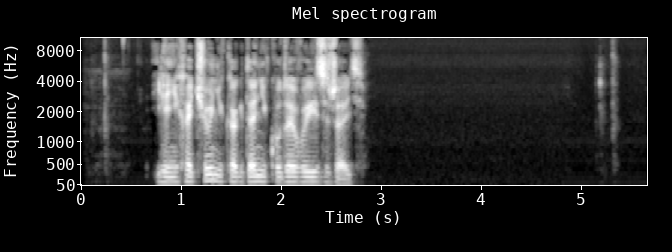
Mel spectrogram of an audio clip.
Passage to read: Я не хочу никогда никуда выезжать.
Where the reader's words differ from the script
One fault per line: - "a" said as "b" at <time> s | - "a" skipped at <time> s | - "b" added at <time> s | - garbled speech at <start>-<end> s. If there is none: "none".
none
